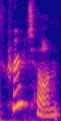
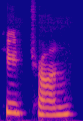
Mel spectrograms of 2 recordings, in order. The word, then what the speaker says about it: crouton: Crouton oh c couton that's not the word cron it's Crouton that's how you say it look up what you put but you've described a crouton it's definitely not cutron I am confused you're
